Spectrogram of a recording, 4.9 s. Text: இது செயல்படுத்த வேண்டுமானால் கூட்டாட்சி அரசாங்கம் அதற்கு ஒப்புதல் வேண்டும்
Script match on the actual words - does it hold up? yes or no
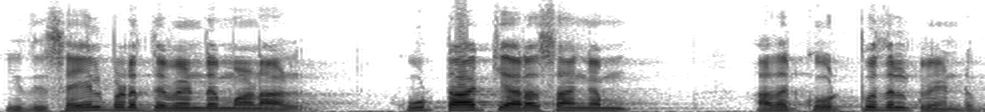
yes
